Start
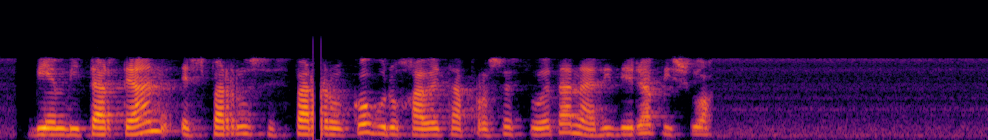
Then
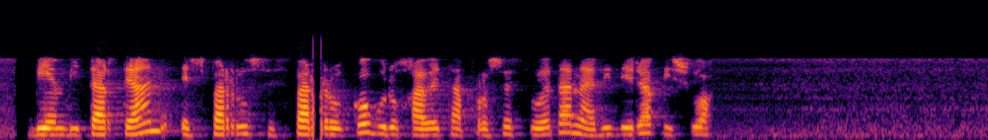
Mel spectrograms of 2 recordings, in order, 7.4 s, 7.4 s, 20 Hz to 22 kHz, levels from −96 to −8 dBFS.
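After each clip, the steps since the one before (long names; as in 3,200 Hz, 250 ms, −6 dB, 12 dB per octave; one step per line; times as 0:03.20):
reverb reduction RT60 1.4 s
level +7 dB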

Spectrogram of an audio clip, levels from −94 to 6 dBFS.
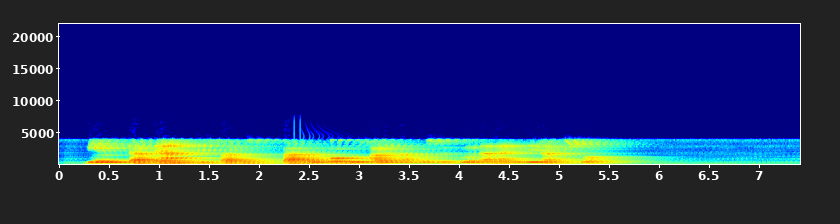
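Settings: spring reverb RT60 1.5 s, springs 47 ms, chirp 50 ms, DRR −8.5 dB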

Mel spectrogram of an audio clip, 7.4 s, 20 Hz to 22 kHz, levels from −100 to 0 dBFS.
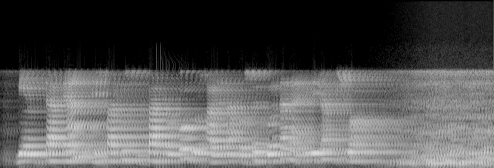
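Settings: camcorder AGC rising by 22 dB per second
level −4 dB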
